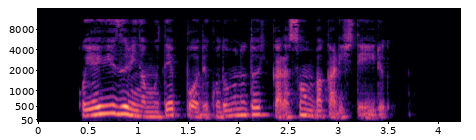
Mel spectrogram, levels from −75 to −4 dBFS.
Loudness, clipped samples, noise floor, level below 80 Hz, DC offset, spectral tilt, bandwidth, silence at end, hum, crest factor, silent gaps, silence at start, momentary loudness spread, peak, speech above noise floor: -26 LUFS; under 0.1%; -75 dBFS; -70 dBFS; under 0.1%; -4.5 dB/octave; 11.5 kHz; 0.7 s; none; 18 dB; none; 0.45 s; 11 LU; -8 dBFS; 49 dB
